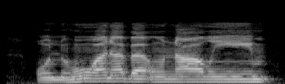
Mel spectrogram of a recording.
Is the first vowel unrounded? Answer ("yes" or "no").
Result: no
